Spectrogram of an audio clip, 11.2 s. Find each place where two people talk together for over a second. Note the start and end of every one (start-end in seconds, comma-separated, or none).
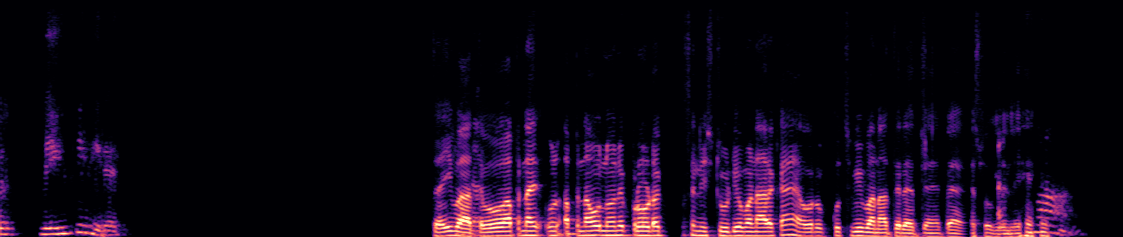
none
